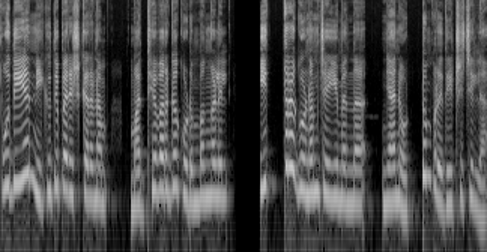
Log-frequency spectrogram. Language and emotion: Malayalam, surprised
